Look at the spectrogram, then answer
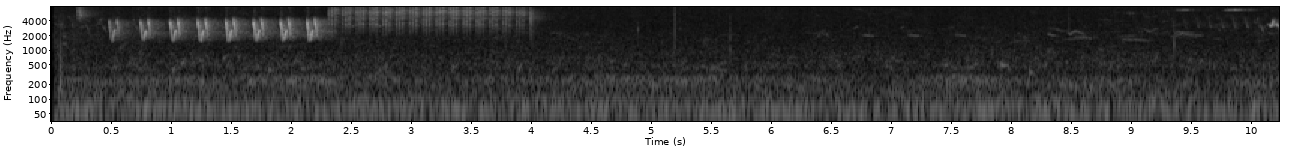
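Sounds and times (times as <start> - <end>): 
thrush nightingale song with whistles, rattles and buzzy trill: 0.1 - 4.3, 6.4 - 10.2.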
